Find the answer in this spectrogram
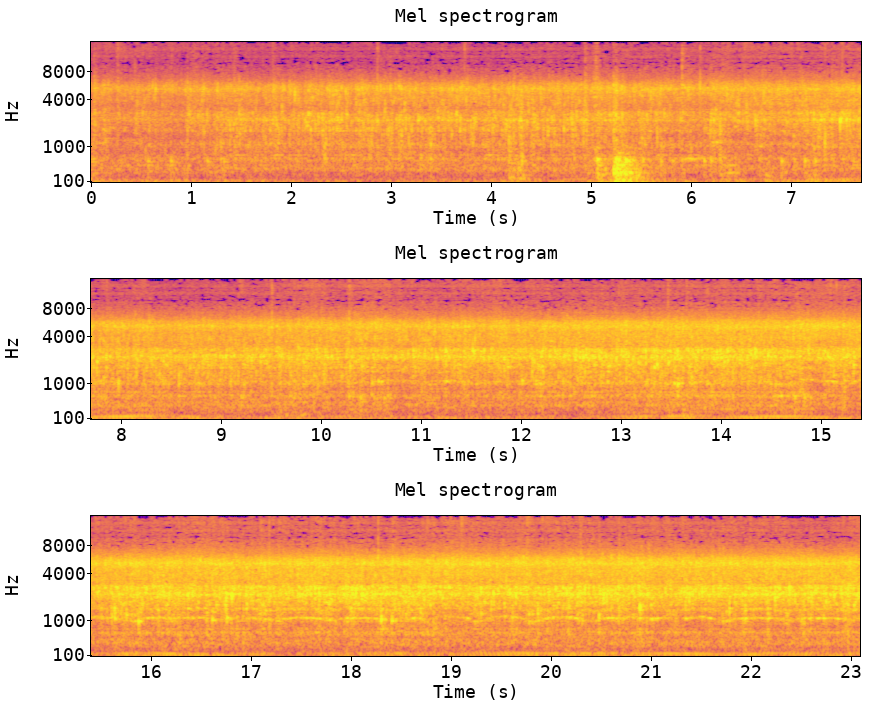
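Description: Bitter gourd slices sizzling in hot mustard oil in a karahi: a steady frying hiss that grows gradually louder, with a soft knock about five seconds in.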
